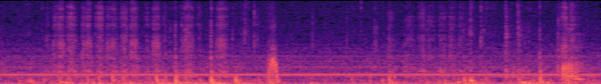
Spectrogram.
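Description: Faint scratching strokes and light taps of a stylus working on a drawing tablet, over a steady low electrical hum.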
